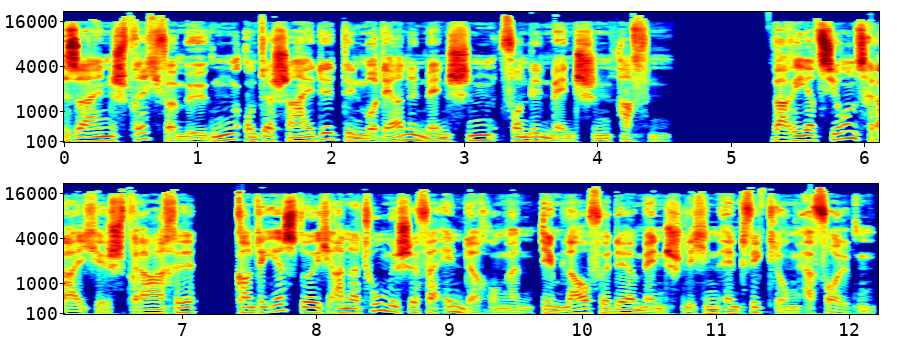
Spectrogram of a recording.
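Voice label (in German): Kommentar Sprache Neutral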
